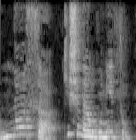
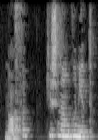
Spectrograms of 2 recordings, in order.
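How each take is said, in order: First: It is read with lively, exclamatory emotion. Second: It is read flatly, without exclamatory emotion. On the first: The speaker calls it right. "Agora com a exclamação" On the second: The speaker calls it wrong. "sem o ponto de interrogação, elas não teriam essa entonação"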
